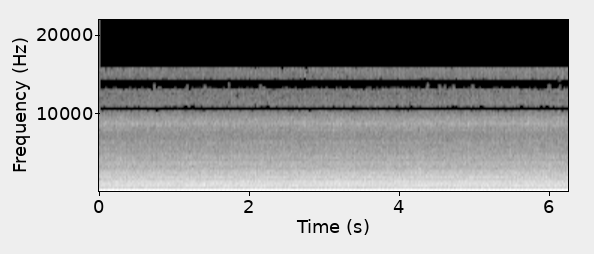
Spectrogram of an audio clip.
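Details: Craftsman 5000-watt generator outdoors after a cold start, at full speed with no load (only an LED bulb plugged in): a loud, even engine drone at constant speed with a regular rhythm, no surging; normal healthy running.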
